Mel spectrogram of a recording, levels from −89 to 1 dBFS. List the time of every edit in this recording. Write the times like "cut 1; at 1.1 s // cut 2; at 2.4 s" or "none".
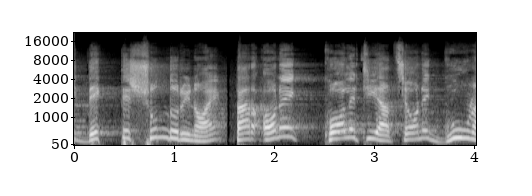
cut 1; at 1.5 s

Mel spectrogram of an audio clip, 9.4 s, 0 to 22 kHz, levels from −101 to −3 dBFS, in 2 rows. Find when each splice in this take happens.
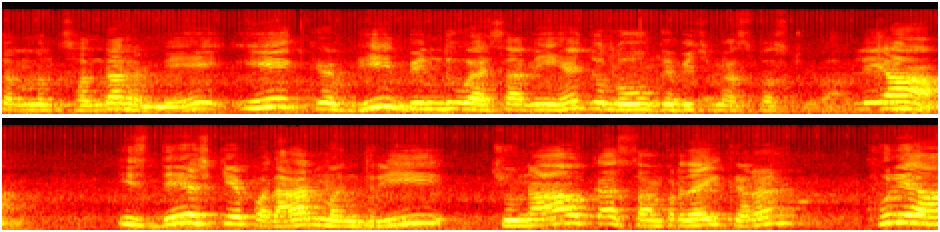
cut 1; at 4.3 s

